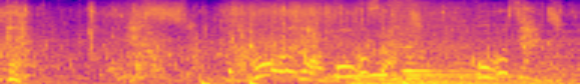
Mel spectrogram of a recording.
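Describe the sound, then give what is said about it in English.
Water sloshing and splashing as a person wades across a knee-deep stream, a continuous gentle churn of splashes with a voice speaking over it. “She moves to the edge of the stream. Oh, I'm in. She walks across the knee-deep water.”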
